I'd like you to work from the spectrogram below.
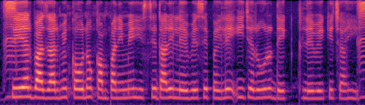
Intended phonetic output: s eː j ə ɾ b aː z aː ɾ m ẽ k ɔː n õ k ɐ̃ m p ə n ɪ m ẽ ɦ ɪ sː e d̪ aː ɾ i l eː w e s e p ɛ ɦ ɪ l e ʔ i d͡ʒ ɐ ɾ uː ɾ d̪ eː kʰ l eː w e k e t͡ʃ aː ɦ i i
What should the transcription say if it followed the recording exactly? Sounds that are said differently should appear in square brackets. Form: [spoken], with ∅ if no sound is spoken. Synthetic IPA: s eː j ə ɾ b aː z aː ɾ m ẽ k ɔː n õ k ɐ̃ m p ə n [i] m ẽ ɦ ɪ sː e d̪ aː ɾ i l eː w e s e p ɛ ɦ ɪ l e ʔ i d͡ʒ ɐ ɾ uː ɾ d̪ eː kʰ l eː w e k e t͡ʃ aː ɦ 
